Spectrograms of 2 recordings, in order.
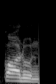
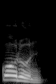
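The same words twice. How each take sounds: First: করুণ with an open "aw" first vowel; open অ sound. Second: করুণ with a rounded "oh" first vowel; closed ও sound. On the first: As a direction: say করুণ as "KAW-run". (করুণ, ক-তে খোলা অ) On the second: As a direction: say করুণ as "KOH-run". (করুণ, ক-তে ও-এর মতো উচ্চারণ) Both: Shown as a demonstration. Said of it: "এটাও ও হয়ে গেছে".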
